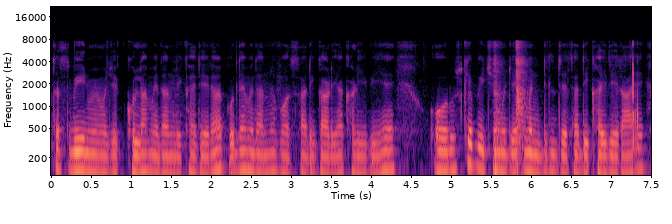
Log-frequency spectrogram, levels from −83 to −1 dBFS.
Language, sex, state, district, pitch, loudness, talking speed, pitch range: Maithili, male, Bihar, Supaul, 110 Hz, -29 LUFS, 200 wpm, 110-120 Hz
